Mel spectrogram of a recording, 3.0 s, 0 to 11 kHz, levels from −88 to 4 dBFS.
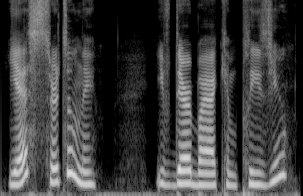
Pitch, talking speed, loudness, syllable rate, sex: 230 Hz, 160 wpm, -17 LUFS, 5.9 syllables/s, female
